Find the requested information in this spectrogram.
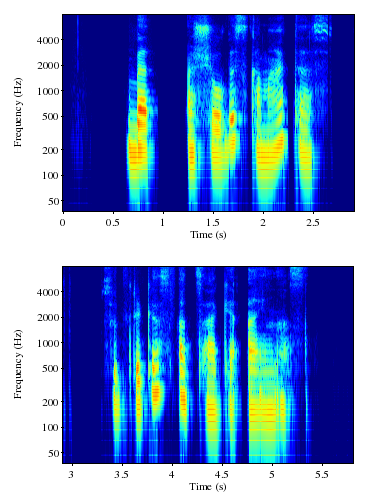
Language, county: Lithuanian, Klaipėda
